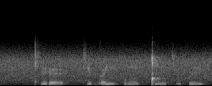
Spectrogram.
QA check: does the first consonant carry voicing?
no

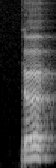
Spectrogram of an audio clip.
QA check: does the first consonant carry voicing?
yes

